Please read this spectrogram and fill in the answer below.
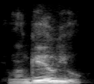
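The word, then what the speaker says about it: Ευαγγέλιο: Because the emphasis, I will take it from here too and put it over there. It's on the E. It's not on the iota as it is here. It is on the E. So to read that one, we say Evangelio.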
